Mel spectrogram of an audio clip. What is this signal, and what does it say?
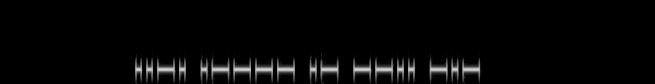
Morse code, heard as a keyed tone, about 22 wpm, 700 Hz. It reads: F1AZK
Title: DXCC-100 Call Signs - 5 Characters - Repeated 2x - 22wpm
